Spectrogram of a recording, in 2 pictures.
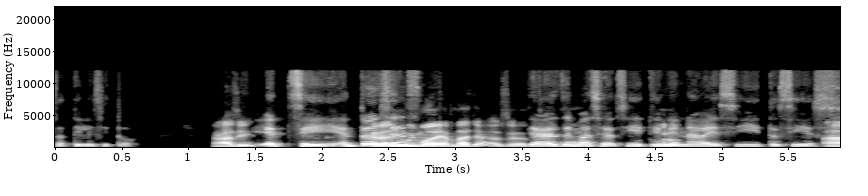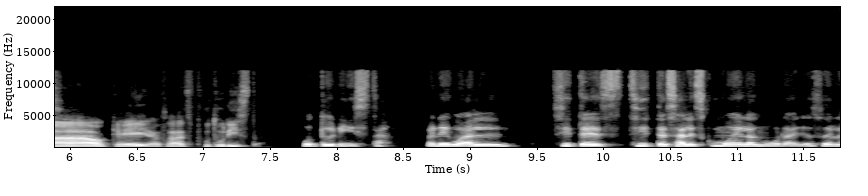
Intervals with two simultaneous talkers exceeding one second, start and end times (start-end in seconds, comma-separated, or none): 3.5-4.8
